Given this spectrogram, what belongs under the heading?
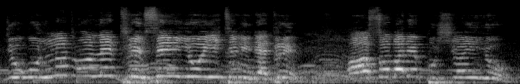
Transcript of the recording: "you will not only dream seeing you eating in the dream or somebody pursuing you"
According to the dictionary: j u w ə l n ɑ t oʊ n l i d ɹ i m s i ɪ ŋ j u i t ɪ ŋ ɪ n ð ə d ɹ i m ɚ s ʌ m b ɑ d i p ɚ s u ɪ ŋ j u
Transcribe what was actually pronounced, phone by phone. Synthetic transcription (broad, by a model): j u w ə n ɑ t oʊ n l i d ɹ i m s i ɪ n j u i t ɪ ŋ ɪ n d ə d ɹ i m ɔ s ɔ b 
